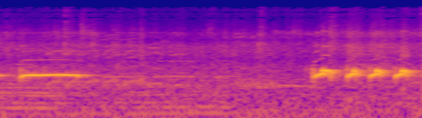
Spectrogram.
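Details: Bangkok zebra dove in nduduk ngitit song for luring and tutoring: one drawn-out whistled note, a long pause, then four quick rising coos to close.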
